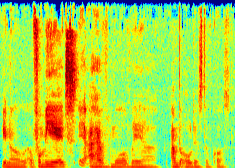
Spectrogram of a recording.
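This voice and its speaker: A man with a medium-pitched, slightly raspy voice. He hosts a podcast, talking and asking questions in an informal, conversational way. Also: little pitch movement, unhurried, fairly bright tone. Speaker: podcast host. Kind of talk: casual conversational interviewing.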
